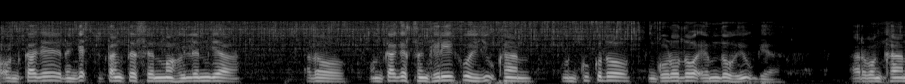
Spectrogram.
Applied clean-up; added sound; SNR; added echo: none; Sink (filling or washing); 19 dB; none.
